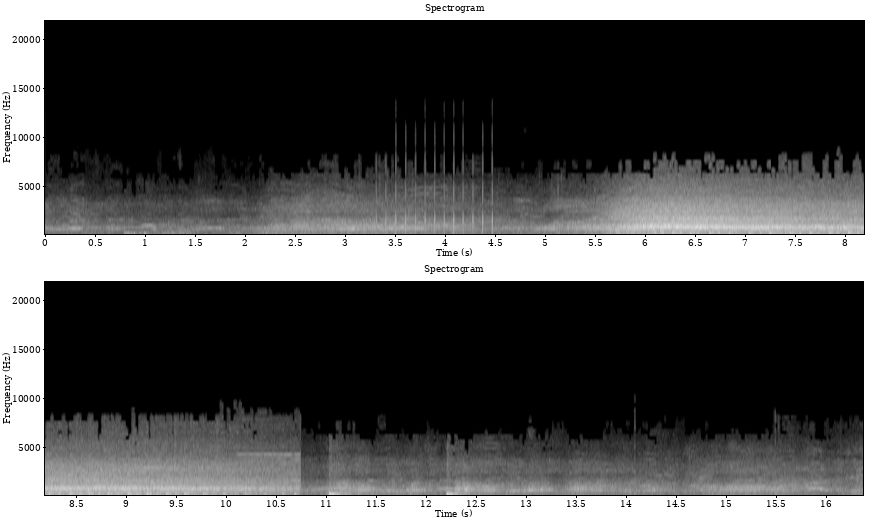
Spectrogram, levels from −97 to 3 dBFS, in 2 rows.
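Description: A train of clicks runs from 3.31 to 4.48 s: around fifteen evenly spaced ticks at about 10.3 per second, sticking out roughly 10 dB above the audio. The regular pulse points to interference from nearby gear or a faulty connection or power supply as the likely culprit.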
